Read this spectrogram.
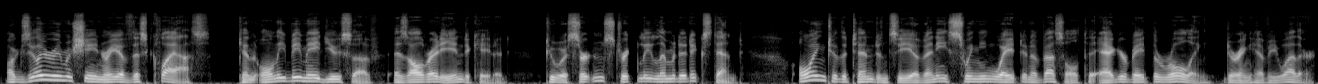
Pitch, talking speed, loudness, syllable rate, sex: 115 Hz, 175 wpm, -18 LUFS, 5.9 syllables/s, male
